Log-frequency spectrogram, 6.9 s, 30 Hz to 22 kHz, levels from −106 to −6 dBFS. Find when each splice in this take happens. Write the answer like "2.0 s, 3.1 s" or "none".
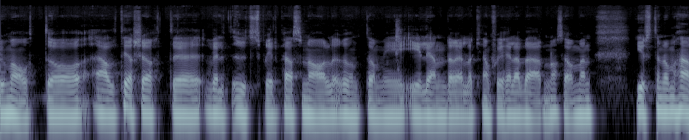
none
